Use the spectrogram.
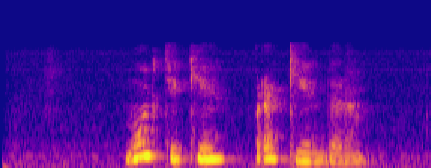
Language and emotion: Russian, neutral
